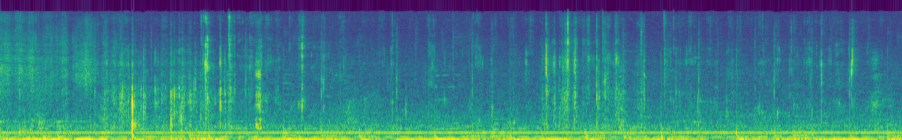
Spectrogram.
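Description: Close-miked chewing of a fast-food burger and French fries: wet mouth clicks and small crunches, scattered irregularly. A steady low electrical hum runs underneath.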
